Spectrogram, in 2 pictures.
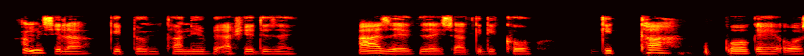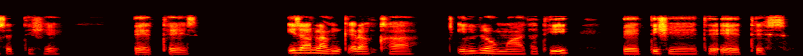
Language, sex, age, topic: Gamo, male, 25-35, government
